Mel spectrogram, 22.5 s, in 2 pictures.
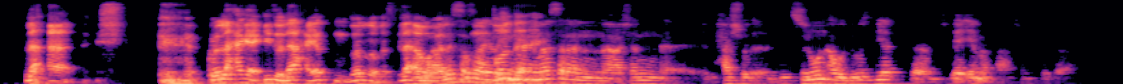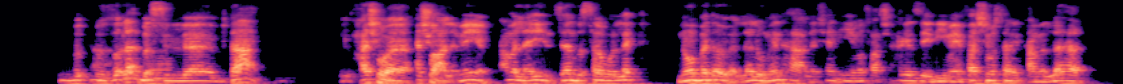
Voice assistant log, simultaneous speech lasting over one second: present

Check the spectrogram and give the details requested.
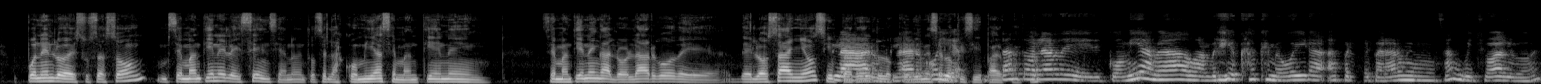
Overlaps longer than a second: present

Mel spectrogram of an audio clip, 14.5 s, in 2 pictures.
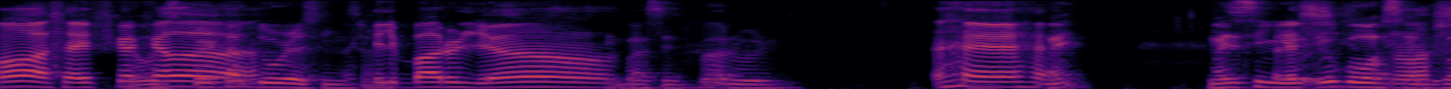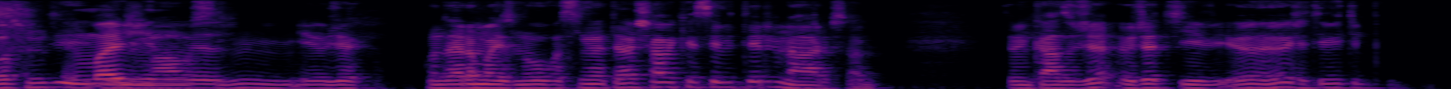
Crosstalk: present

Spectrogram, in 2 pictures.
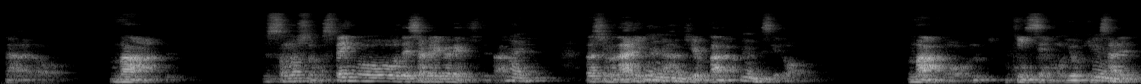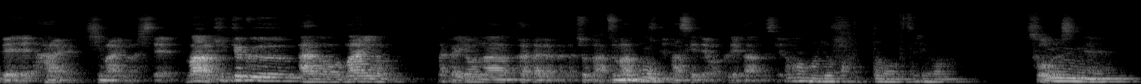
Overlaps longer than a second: none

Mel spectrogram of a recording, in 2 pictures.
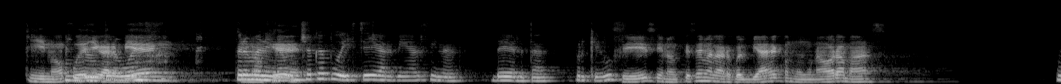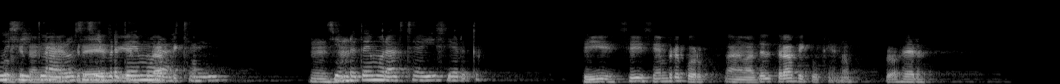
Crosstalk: present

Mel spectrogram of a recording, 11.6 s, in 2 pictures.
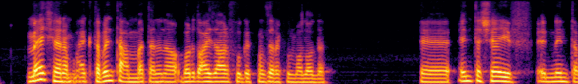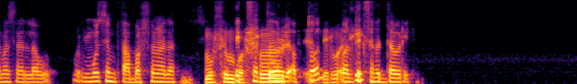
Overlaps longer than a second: present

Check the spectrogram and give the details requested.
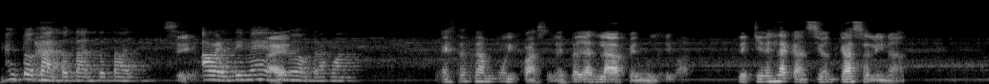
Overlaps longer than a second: none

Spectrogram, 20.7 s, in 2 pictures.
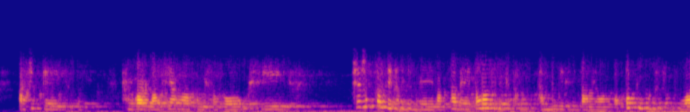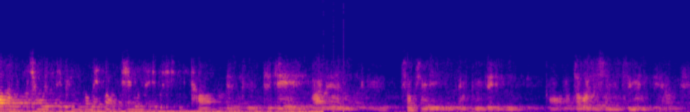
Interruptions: none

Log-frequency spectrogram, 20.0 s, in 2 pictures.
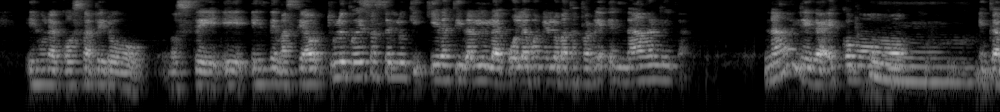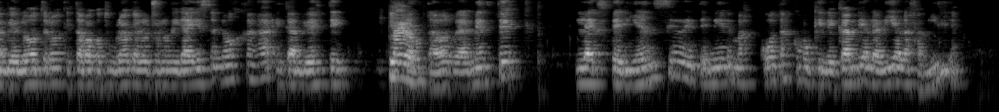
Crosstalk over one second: none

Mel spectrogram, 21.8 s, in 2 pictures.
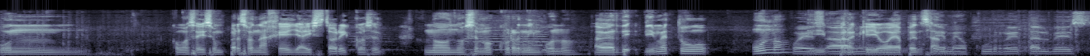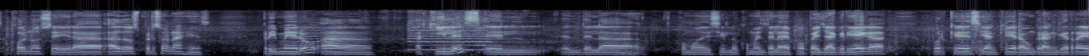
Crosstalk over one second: present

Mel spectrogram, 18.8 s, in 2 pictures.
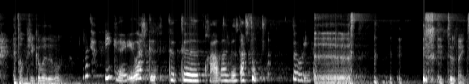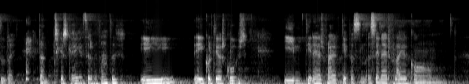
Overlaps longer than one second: none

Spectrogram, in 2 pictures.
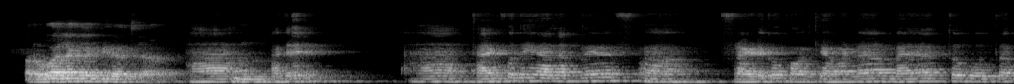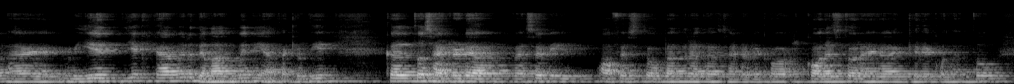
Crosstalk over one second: none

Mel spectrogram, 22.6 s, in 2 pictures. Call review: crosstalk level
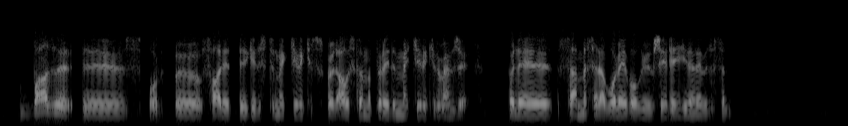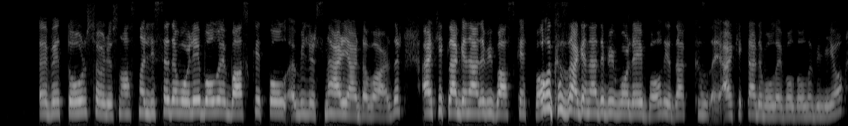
none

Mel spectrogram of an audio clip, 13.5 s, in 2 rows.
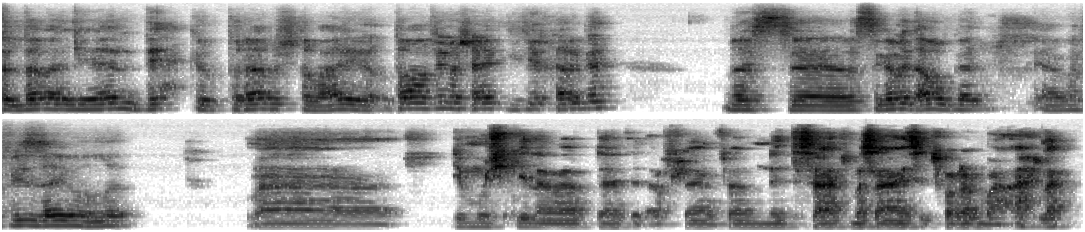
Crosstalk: none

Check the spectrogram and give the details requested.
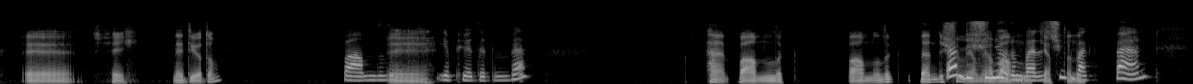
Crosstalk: present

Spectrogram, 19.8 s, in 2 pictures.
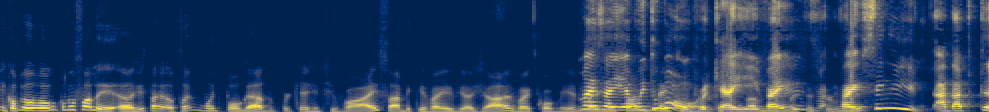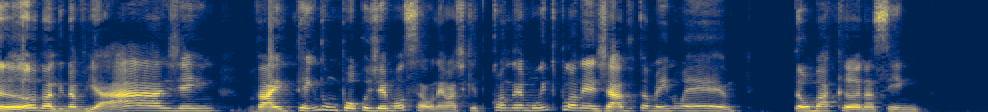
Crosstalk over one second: present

